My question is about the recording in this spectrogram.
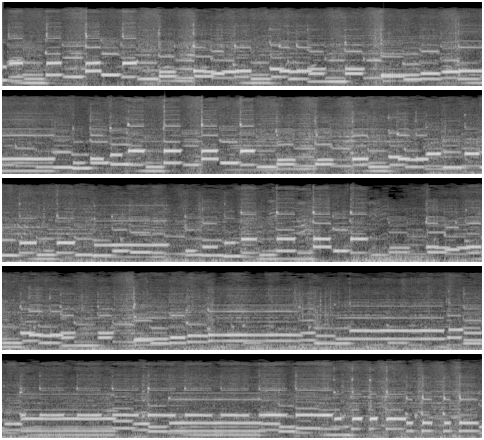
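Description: Small hand-cranked box organ with wooden pipes playing a tune from punched paper music: a melody of held notes over short, repeated bass notes. A low rumble runs under the music around the middle.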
